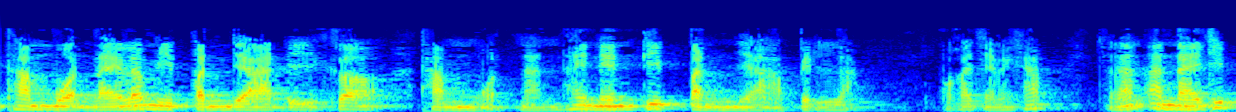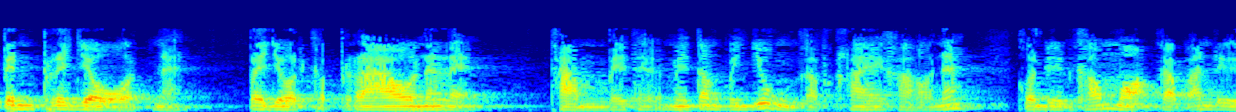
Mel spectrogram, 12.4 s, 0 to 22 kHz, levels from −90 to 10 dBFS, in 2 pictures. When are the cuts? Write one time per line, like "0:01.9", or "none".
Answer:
0:02.0
0:05.4
0:11.2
